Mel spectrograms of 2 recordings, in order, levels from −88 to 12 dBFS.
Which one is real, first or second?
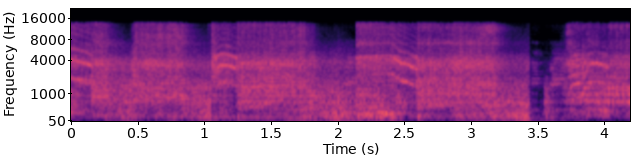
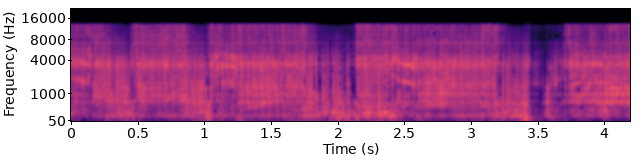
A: first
